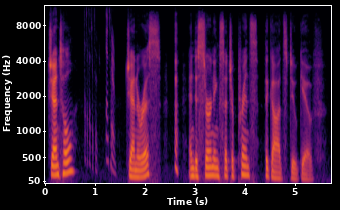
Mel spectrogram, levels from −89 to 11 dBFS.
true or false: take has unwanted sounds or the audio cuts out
true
